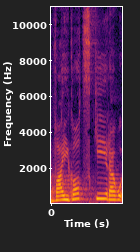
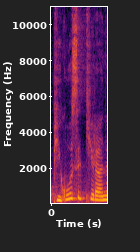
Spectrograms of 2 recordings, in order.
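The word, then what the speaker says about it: Vygotsky: 자, 바이거츠키라고 읽고 뭐 비고스키라는 러시아의 심리학자다.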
